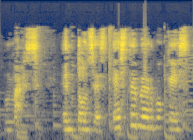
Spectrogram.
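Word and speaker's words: ます: importante recordar es que aunque la palabra dice más su y terminar con el sonido y esta última uno no se pronuncia únicamente decimos más entonces este verbo que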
